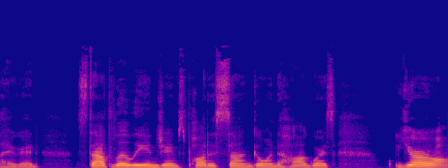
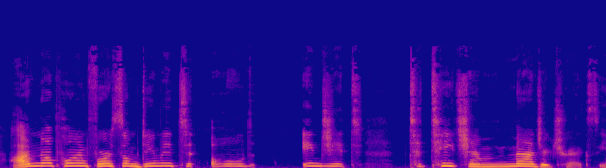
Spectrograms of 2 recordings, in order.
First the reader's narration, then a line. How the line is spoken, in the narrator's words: yelled Uncle Vernon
